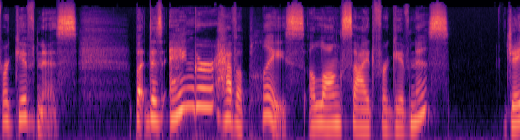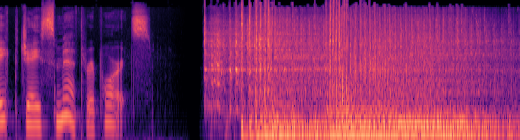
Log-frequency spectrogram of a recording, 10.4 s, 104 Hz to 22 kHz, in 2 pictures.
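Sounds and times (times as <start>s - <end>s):
speech: 0.0s - 6.8s
Harley-Davidson motorcycle engine starting and revving: 7.2s - 10.3s.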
